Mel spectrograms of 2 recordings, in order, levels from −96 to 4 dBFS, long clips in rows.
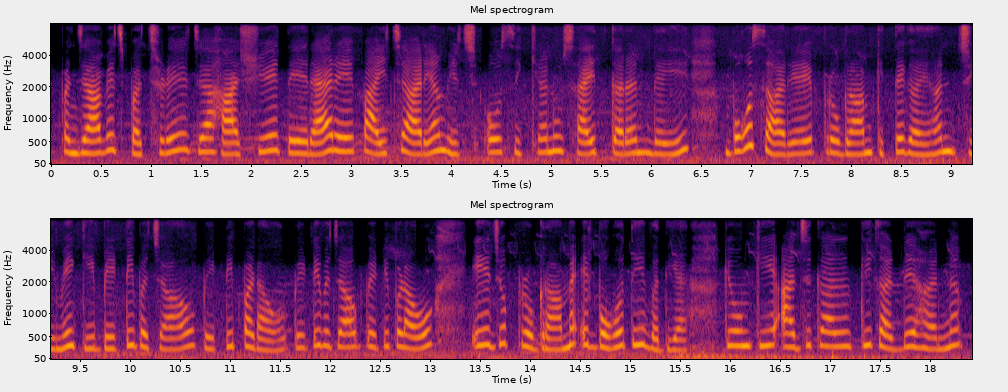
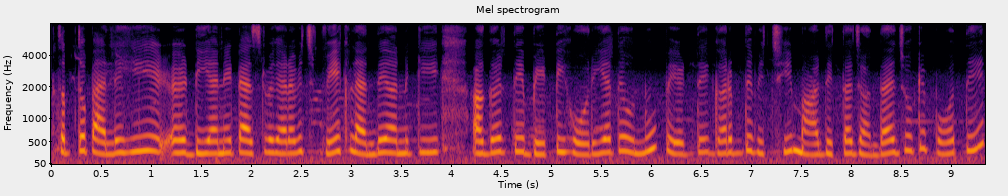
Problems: background sounds at intervals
